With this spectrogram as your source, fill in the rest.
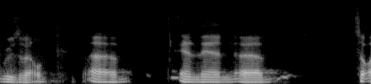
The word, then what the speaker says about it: Roosevelt: Roosevelt and vary things and he writes this fairly funny letter saying it's Roosevelt. Three syllables. Not Roosevelt. No, not Roosevelt.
